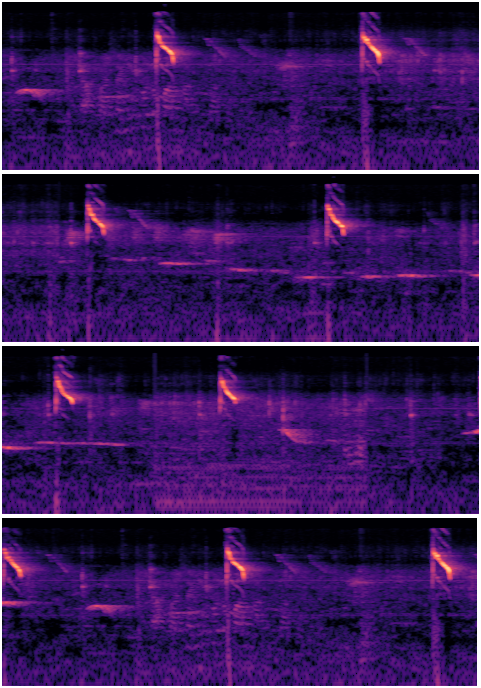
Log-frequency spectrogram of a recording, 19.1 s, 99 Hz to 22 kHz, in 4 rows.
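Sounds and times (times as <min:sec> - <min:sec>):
faint whistled bird notes: 0:00.0 - 0:00.6, 0:05.3 - 0:11.0, 0:11.6 - 0:13.0, 0:14.1 - 0:15.6, 0:18.6 - 0:19.0.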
